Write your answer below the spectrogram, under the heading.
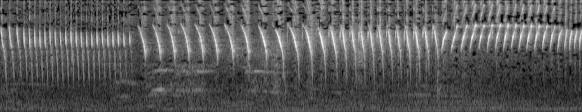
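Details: Canaries singing: a rapid, very high buzzing trill, then a run of loud, quick downward-sweeping notes repeated several times a second, finishing with an even faster, thin, high-pitched trill.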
